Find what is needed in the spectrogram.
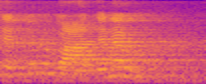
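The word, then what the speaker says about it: चतुर्वादनम्: चतुर में च, तु, वा के ऊपर रेफ लगाना है. वही र उसको ही उच्चारण करते हैं चतुर्वादनम. सो द चतुर्वादनम is important for ऑल ऑफ यू.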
